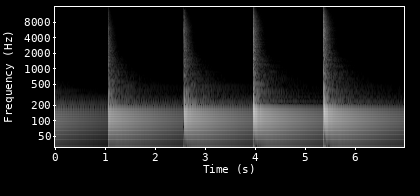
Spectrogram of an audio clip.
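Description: Pearl high rack tom struck with a drumstick four times, about one and a half seconds apart, the hits getting louder. Each hit rings out with a long, open, resonant decay.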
